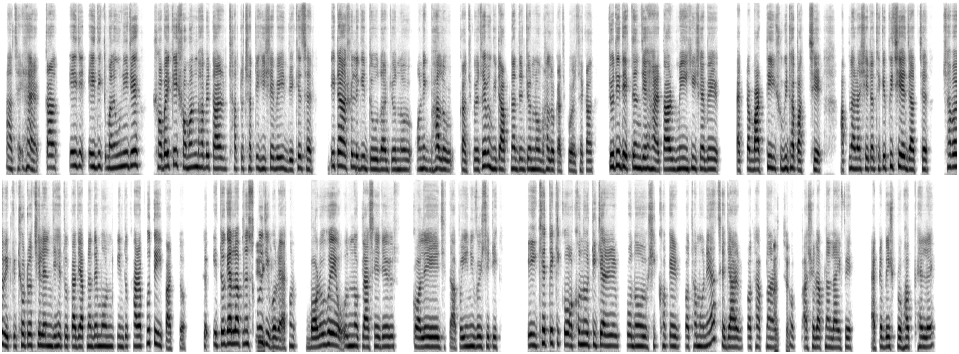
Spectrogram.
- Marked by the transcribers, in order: none
- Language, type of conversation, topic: Bengali, podcast, স্কুলজীবনের কিছু স্মৃতি আজও এত স্পষ্টভাবে মনে থাকে কেন?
